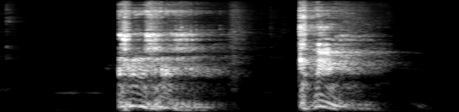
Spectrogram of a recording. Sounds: Throat clearing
